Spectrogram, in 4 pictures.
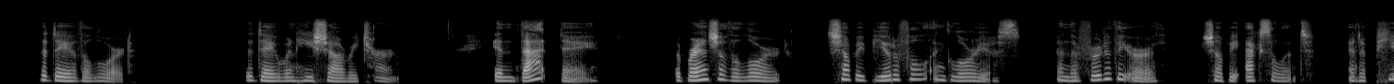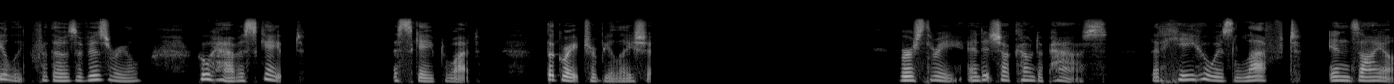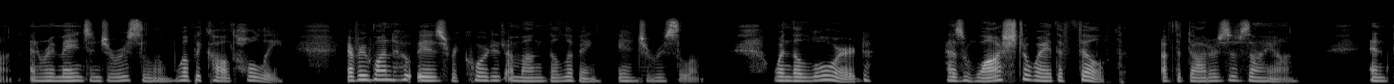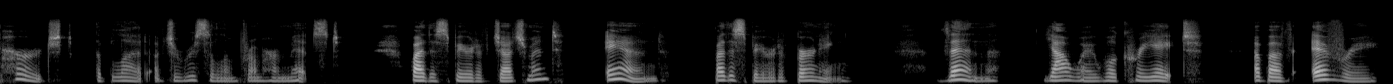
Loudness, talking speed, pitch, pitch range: -30 LUFS, 125 wpm, 175 Hz, 160-195 Hz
